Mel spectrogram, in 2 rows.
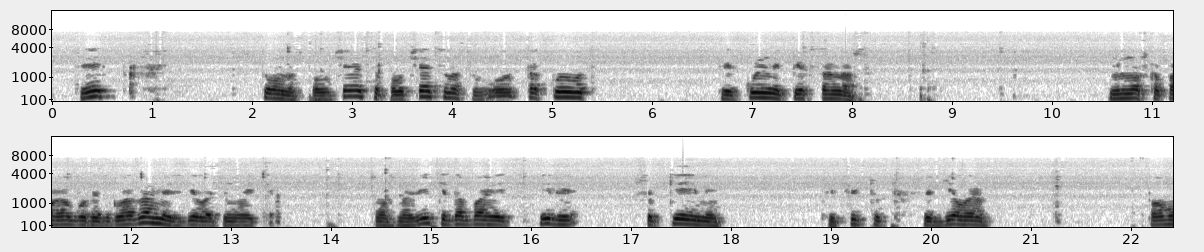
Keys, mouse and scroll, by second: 1.7 middle click, 2.6-2.9 shift+middle drag, 3.7-7.5 middle drag, 8.1-8.6 shift+middle drag, 8.7-9.3 middle drag, 11.3 middle click, 12.7 middle click, 14.0 shift+middle click, 15.0 middle click, 19.6-20.2 middle drag, 22.0 click.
